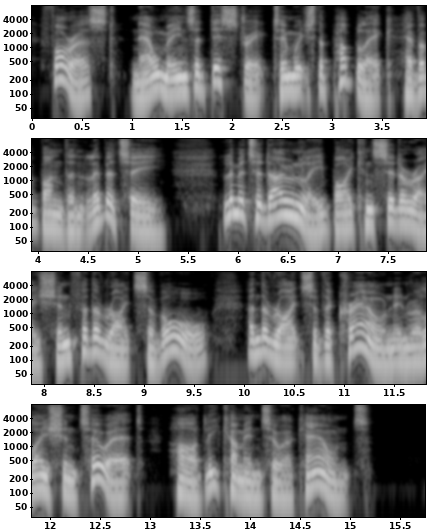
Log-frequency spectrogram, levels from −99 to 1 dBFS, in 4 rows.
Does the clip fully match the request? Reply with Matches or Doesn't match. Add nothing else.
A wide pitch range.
Matches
